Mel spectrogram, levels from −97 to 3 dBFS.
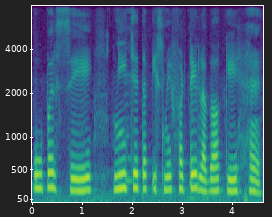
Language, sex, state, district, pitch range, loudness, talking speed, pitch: Hindi, female, Punjab, Fazilka, 180-215 Hz, -15 LUFS, 115 wpm, 195 Hz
